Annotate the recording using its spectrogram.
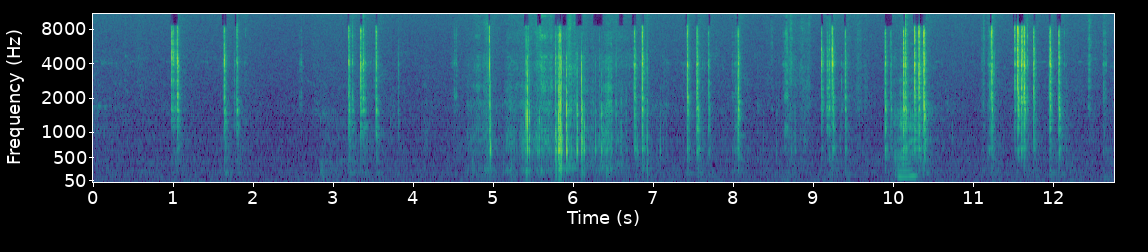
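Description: A metal tool clicks and taps against engine parts.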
